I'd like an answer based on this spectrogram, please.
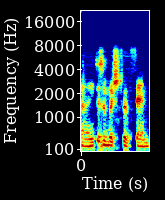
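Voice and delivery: ordinary talk, nothing marked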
